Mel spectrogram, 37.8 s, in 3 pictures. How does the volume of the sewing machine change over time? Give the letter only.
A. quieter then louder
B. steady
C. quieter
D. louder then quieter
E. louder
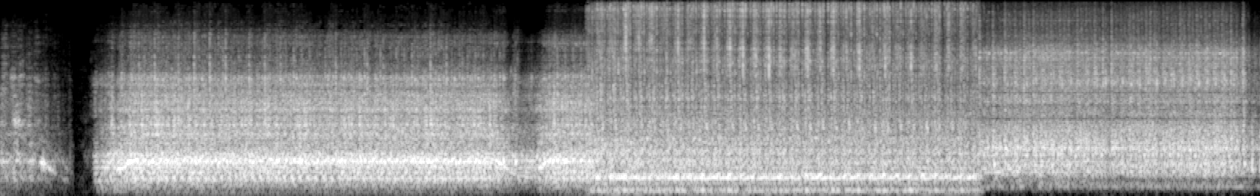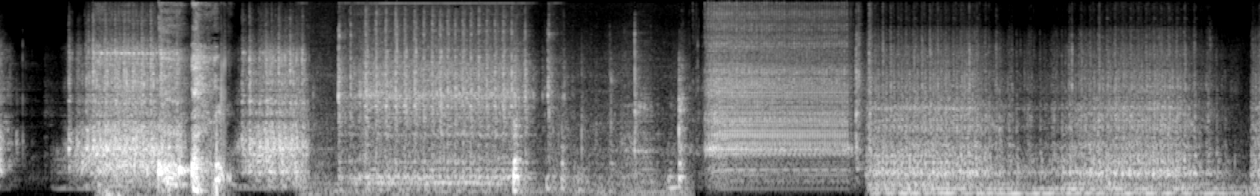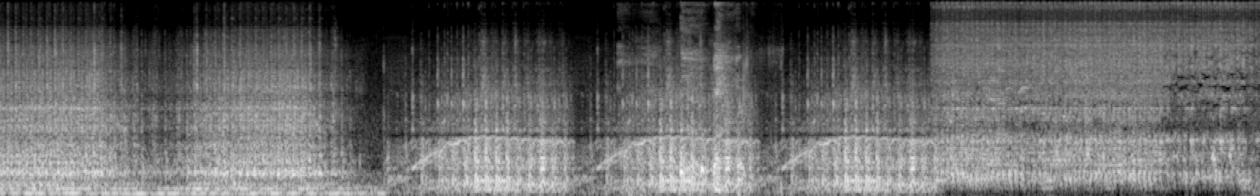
C.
